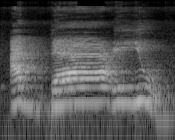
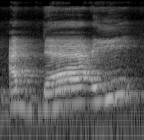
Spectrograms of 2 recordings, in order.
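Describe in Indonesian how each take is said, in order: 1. Kata ini berakhir dengan bunyi 'yoo'. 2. Kata ini berakhir dengan bunyi 'ee' biasa. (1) "Sulit ketika dibaca" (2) "tetap ya-nya dibaca apa? Dibaca mati"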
